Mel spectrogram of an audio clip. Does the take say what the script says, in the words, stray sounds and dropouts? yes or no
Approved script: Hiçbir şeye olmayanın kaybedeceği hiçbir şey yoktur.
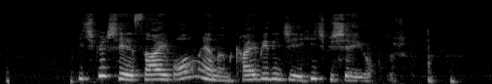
no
